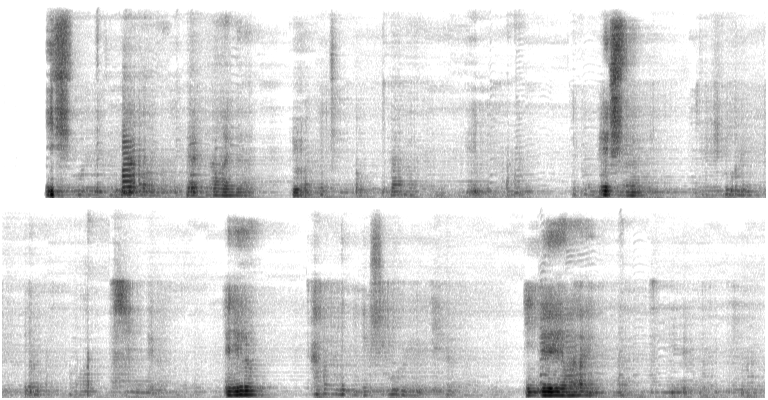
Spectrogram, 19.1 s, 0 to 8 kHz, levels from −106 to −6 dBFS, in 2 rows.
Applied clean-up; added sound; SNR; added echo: neural mask model DeepFilterNet 3.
